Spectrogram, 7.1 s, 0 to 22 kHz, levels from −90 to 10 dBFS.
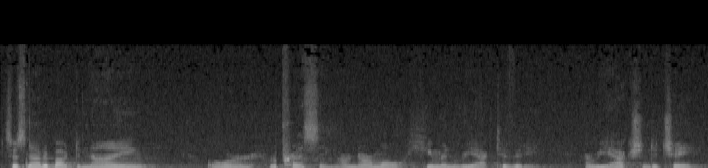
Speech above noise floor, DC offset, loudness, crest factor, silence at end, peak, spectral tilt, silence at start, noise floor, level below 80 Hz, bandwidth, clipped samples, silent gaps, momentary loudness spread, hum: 20 dB; under 0.1%; -35 LUFS; 22 dB; 0 s; -14 dBFS; -5.5 dB/octave; 0.05 s; -54 dBFS; -86 dBFS; 16 kHz; under 0.1%; none; 15 LU; none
